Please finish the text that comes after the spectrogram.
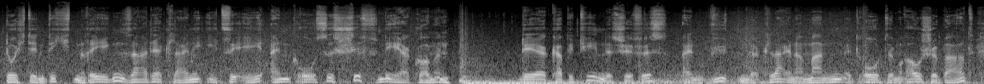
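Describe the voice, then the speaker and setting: A man narrating a scripted children's audio play as an expressive storyteller. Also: lowish voice, unhurried, noisy background. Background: music, vehicle sounds.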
